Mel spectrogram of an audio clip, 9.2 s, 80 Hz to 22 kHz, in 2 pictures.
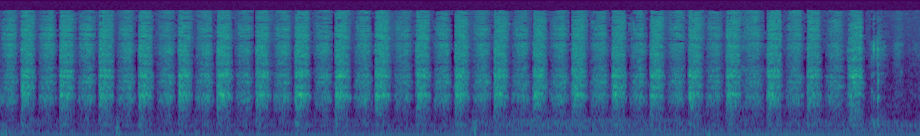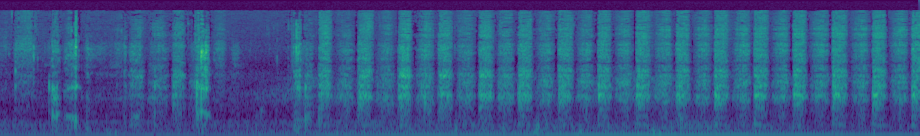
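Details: Fast, even panting by Bowzer, a Johnson American Bulldog, breathy puffs about every 0.4 seconds with a short quieter stretch midway, backed by a steady low hum.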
